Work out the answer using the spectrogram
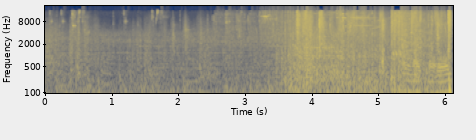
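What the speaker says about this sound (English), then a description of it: "Bust these fools with the shotgun" Shotgun and other gunfire in The Division 2, a dense volley of shots building louder and more chaotic in the second half, with voices underneath.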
